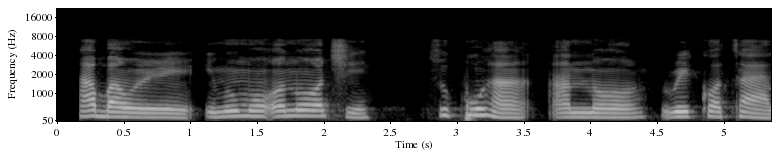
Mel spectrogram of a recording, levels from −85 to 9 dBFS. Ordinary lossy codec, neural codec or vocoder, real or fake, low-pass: none; codec, 16 kHz, 4 kbps, FunCodec, trained on Chinese and English, 50 frames a second; fake; 7.2 kHz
